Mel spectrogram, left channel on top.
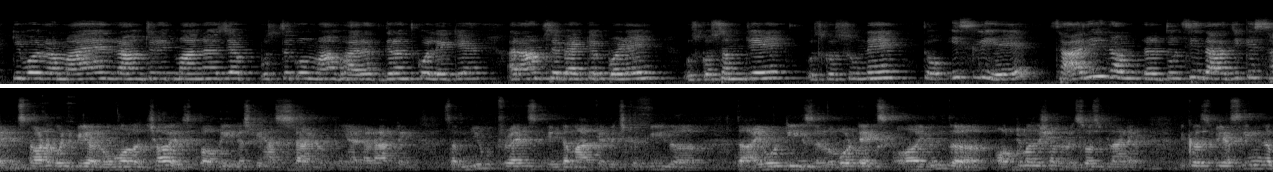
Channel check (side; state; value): both; different; correlation 0.00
